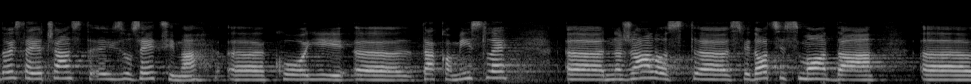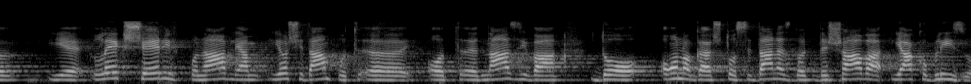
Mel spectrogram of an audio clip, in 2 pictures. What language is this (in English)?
Croatian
